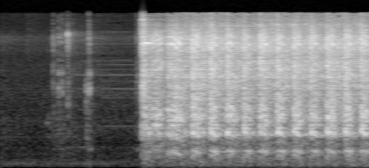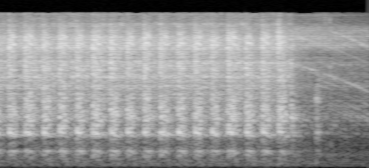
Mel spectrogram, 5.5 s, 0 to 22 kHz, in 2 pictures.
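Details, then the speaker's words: 2007 Ford Fusion no-start, repeat crank during a relative compression test: continuous, even cranking with about four equal compression pulses a second and no firing. Earlier cranking stopped intermittently; a timing problem is suspected. "okay so now we get continuous extended cranking as as long as you hold the key this will crank over before it was kind of uh stopping itself every so often and it would just not be continuously cranking"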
